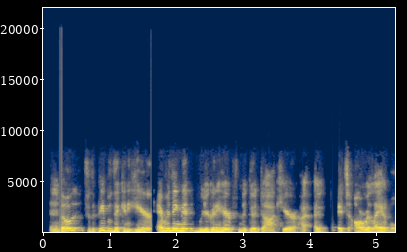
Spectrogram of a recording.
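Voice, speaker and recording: A man with an American accent speaks in a normal speaking voice at a fairly quick pace with lively intonation. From US, Southern California and Texas. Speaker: podcast host. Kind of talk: podcast interview.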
